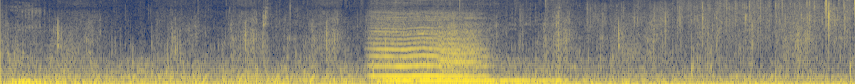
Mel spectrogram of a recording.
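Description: Fire crackles softly.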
